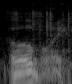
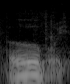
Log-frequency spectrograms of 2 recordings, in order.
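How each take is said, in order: Both takes have the same delivery.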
